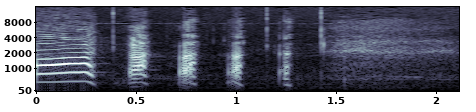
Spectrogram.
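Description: A woman laughing gleefully: a drawn-out rising note, then a string of short breathy laugh bursts that die away into a soft hiss near the end.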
